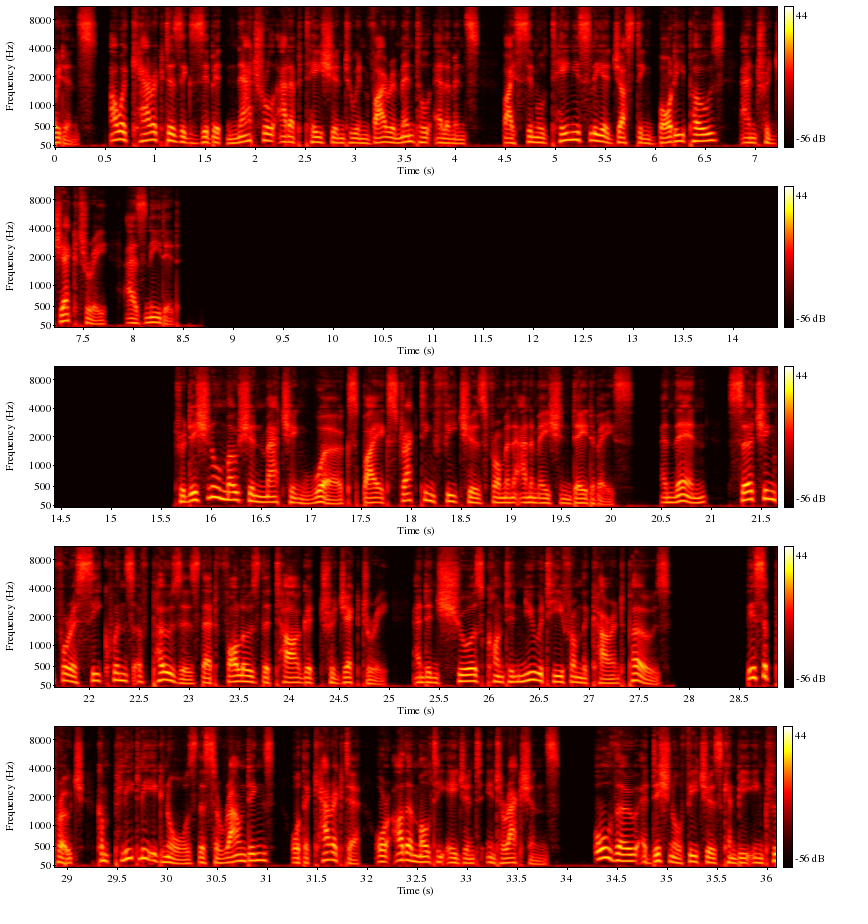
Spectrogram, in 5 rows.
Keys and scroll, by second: 0.8 Left, 7.9 Down, 8.4 Right, 12.5 Left, 12.9 Down, 13.0 Right, 15.9 Left, 15.9 Down, 16.8 Right, 17.7 Up, 18.3 Left, 19.1 Right, 20.6 Left, 20.7 Up, 22.5 Left, 23.1 Right, 24.9 Down, 25.1 Left, 27.2 Up, 28.1 Right, 30.1 Left, 31.3 Up, 32.9 Right, 33.9 Right, 34.6 Down, 34.8 Left, 35.9 Left.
